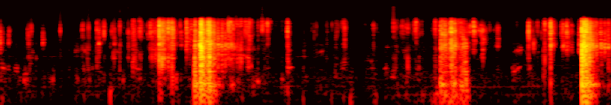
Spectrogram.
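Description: A foil trading-card pack being handled: scattered small clicks and crinkles, with three louder rustles, about two and a half seconds in, around six seconds, and near the end.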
